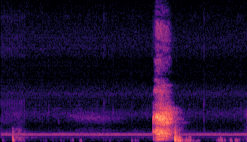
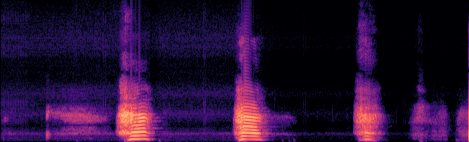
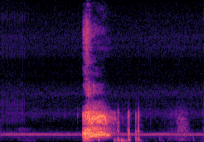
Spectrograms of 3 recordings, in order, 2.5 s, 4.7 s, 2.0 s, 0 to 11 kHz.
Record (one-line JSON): {"cough_length": "2.5 s", "cough_amplitude": 16406, "cough_signal_mean_std_ratio": 0.29, "exhalation_length": "4.7 s", "exhalation_amplitude": 31509, "exhalation_signal_mean_std_ratio": 0.31, "three_cough_length": "2.0 s", "three_cough_amplitude": 11737, "three_cough_signal_mean_std_ratio": 0.35, "survey_phase": "beta (2021-08-13 to 2022-03-07)", "age": "18-44", "gender": "Female", "wearing_mask": "No", "symptom_runny_or_blocked_nose": true, "symptom_sore_throat": true, "symptom_diarrhoea": true, "symptom_fatigue": true, "symptom_onset": "4 days", "smoker_status": "Never smoked", "respiratory_condition_asthma": false, "respiratory_condition_other": false, "recruitment_source": "Test and Trace", "submission_delay": "2 days", "covid_test_result": "Positive", "covid_test_method": "RT-qPCR", "covid_ct_value": 31.4, "covid_ct_gene": "ORF1ab gene"}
